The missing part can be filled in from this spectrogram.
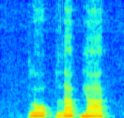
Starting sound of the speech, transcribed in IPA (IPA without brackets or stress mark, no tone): p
